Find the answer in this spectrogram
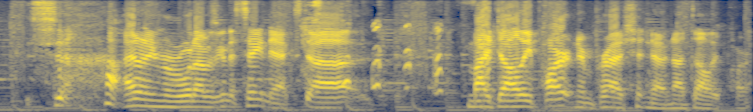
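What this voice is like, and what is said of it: Usual voice. Nothing is said of it.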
